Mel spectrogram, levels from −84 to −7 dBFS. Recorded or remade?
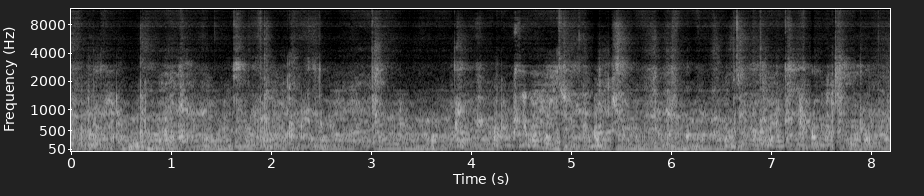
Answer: remade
